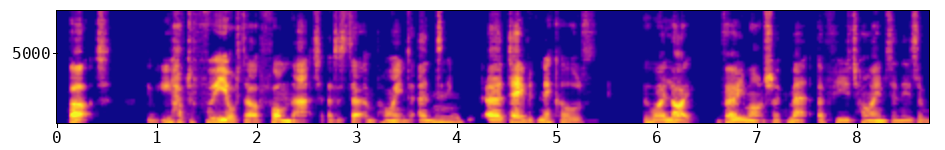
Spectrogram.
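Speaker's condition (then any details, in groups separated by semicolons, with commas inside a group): Deafness; hopeless and unwieldy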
